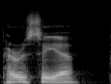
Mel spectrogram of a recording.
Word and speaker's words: parousia: That word coming is the Greek word parousia. And the word parousia, some people pronounce it parousia.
